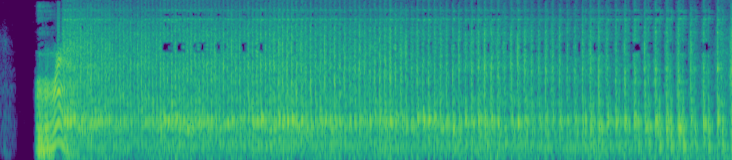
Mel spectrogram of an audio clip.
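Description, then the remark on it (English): A prize wheel is spun to pick this week's winner of a bottle opener: a sudden burst of fast, dense clicking from its pointer, a steady loud rattle whose ticks gradually slow and spread apart toward the end. No one speaks. “it's your turn to spin the wheel this week to find out who wins the bottle opener.”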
